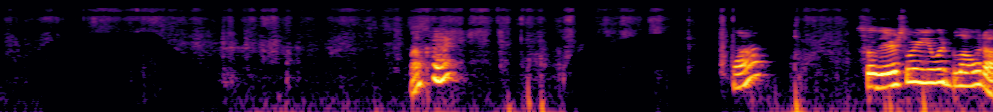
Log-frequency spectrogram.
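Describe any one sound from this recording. Soft fabric rustles as it is handled.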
